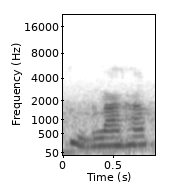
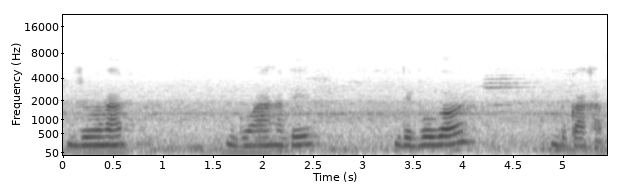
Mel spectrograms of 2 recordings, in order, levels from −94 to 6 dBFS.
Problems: none marked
